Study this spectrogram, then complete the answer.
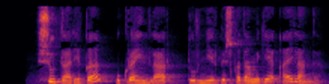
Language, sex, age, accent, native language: Uzbek, female, 35+, Toshkent shahri, Uzbek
